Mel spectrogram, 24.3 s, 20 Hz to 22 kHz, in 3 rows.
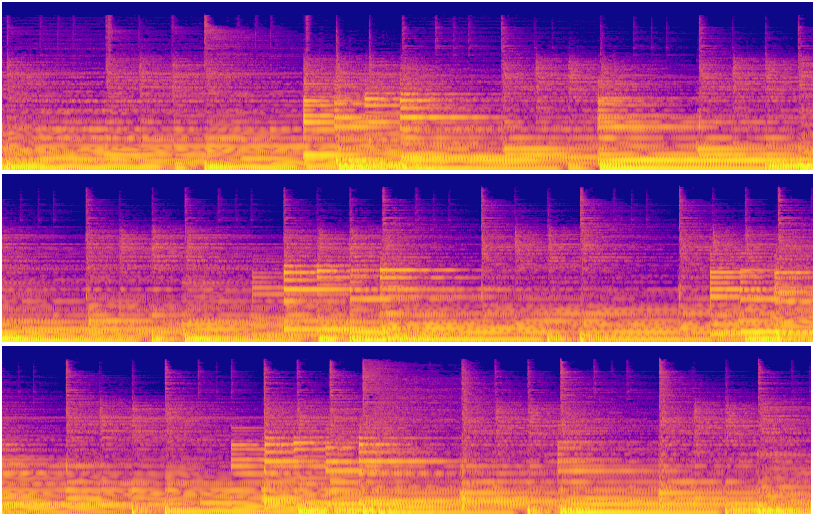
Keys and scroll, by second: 2.7 Return, 11.2 shift+f, 13.0 shift+c, 13.7 shift+b, 15.7 Return, 17.7 BackSpace.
